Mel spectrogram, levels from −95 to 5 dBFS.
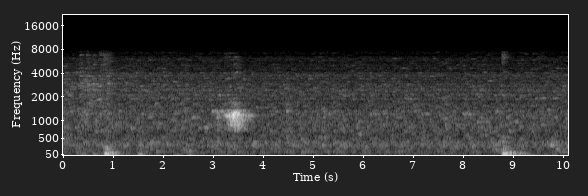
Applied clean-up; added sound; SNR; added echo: classical method WPE with log-MMSE.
